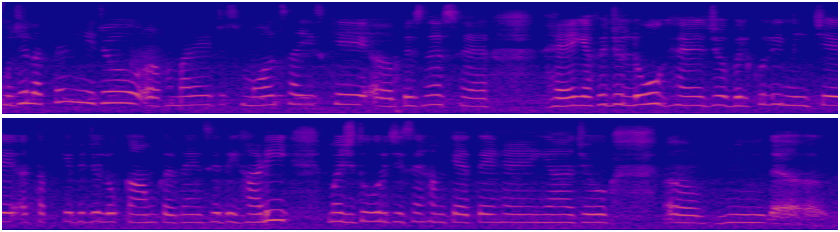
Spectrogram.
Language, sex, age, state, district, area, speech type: Urdu, female, 30-45, Delhi, North East Delhi, urban, spontaneous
